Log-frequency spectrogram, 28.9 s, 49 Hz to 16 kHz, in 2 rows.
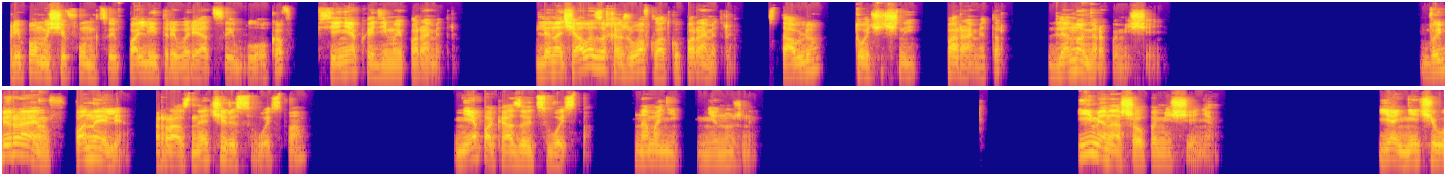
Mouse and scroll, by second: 1.0-3.0 drag, 4.9 click, 8.6 click, 10.7 click, 11.6 middle click, 13.7 click, 14.6 click, 17.9 click, 22.5 middle click, 23.3 middle click, 25.0 click.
